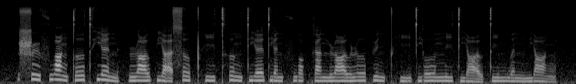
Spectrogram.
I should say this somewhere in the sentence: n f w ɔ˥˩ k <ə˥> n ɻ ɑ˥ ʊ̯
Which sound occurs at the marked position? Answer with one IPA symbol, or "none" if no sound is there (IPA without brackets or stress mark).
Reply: a˥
